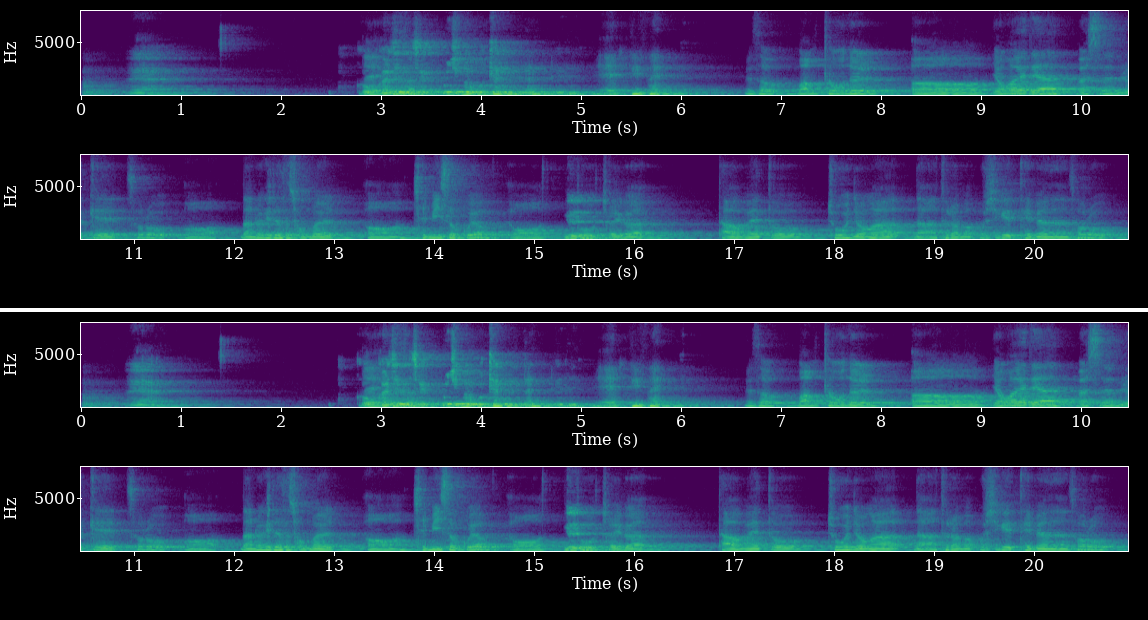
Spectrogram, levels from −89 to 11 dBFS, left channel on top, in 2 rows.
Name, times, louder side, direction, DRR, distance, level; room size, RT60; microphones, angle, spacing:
voice 1, 0.4-0.9 2.8-5.0 15.3-15.6, right 1 dB, 65° right, 1 dB, 1.3 m, -19 dB
voice 2, 2.8-3.4 5.1-5.8 6.6-7.9 8.3-13.0 13.3-15.1 15.4-16.1 16.8-17.7 17.9-20.7, equal, 10° right, 1 dB, 0.5 m, -22 dB
21.0 x 7.0 x 2.8 m, 2.5 s
head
